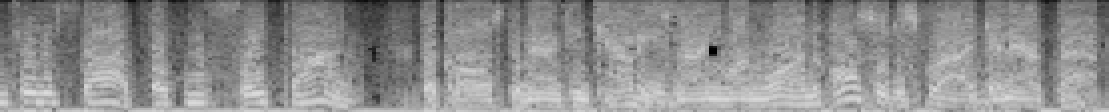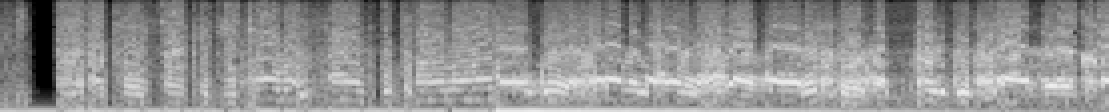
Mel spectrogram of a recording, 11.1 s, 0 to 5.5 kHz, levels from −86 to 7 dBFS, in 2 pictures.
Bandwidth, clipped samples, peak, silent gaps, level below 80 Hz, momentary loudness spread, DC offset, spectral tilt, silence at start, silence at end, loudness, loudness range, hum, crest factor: 5.4 kHz; 3%; 0 dBFS; none; -30 dBFS; 9 LU; under 0.1%; -7 dB/octave; 0 s; 0 s; -9 LUFS; 6 LU; none; 8 dB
